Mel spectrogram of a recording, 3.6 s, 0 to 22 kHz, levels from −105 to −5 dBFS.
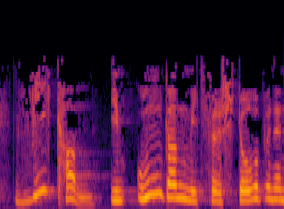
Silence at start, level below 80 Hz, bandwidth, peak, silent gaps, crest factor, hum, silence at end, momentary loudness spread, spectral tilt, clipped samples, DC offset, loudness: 0.2 s; -78 dBFS; 7 kHz; -16 dBFS; none; 16 dB; none; 0 s; 7 LU; -5 dB/octave; under 0.1%; under 0.1%; -33 LUFS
